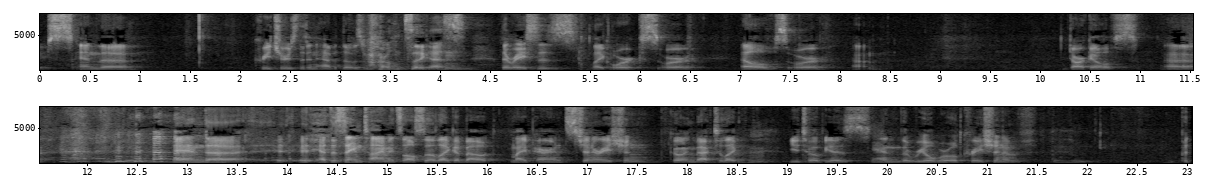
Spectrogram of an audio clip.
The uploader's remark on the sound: This episode of IRL was recorded live at the Poetic Research Bureau in Chinatown, Los Angeles.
